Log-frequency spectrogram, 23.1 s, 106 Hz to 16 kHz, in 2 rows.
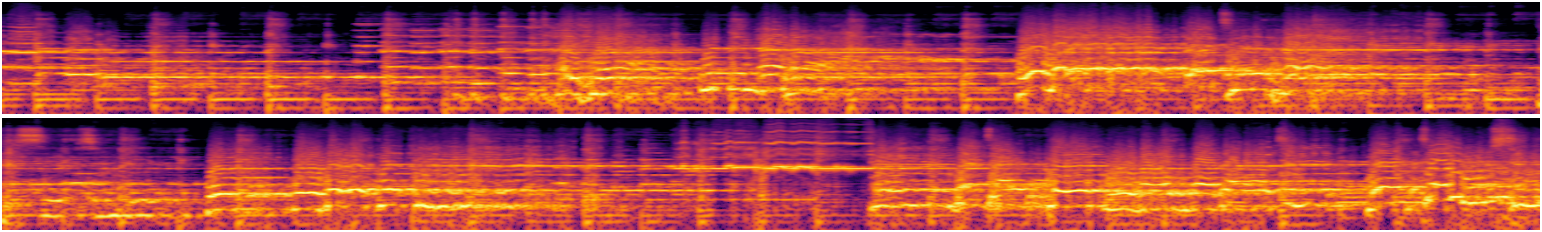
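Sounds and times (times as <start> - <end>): trot music over loudspeakers: 0.0 - 23.0
person singing: 4.0 - 16.7, 18.0 - 23.0.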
